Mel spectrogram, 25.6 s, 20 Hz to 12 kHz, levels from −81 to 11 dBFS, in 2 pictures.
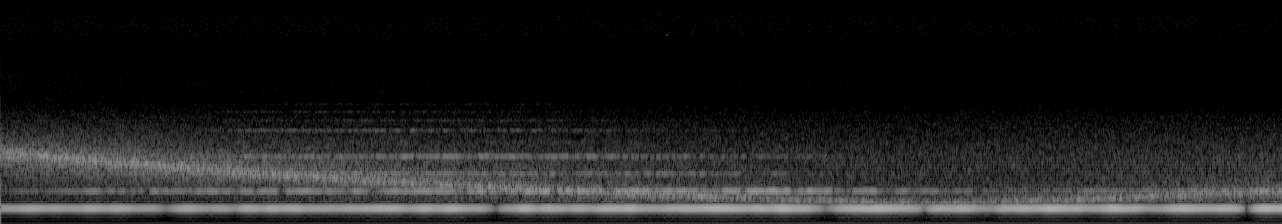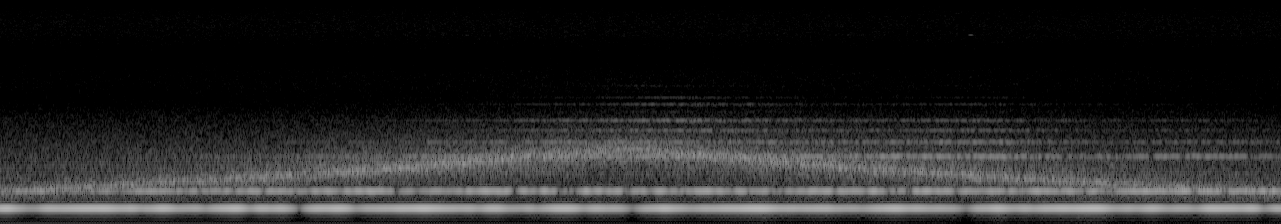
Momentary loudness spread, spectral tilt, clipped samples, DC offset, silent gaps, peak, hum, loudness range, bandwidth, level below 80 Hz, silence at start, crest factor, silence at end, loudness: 7 LU; -8 dB/octave; under 0.1%; under 0.1%; none; -12 dBFS; none; 4 LU; 2.5 kHz; -84 dBFS; 0 s; 10 dB; 0 s; -24 LUFS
